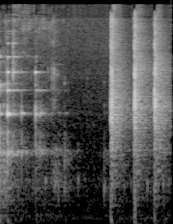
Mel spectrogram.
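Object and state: Live fresh clams, solid not hollow.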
